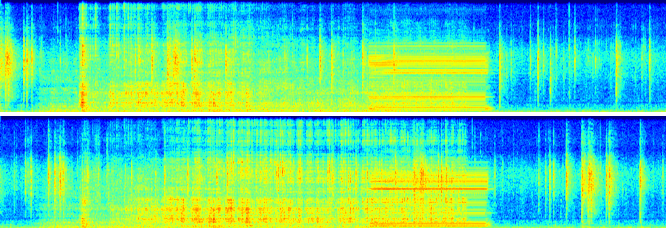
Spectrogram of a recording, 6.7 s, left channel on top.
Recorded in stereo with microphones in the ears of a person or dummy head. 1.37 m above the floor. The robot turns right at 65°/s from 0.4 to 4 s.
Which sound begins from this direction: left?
A buzzer, at 3.7 s.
